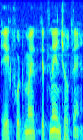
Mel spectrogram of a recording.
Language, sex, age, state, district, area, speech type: Hindi, male, 60+, Madhya Pradesh, Betul, urban, read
